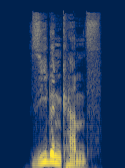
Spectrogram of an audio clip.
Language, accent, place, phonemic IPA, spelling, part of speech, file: German, Germany, Berlin, /ˈziːbn̩ˌkamp͡f/, Siebenkampf, noun, De-Siebenkampf.ogg
- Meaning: heptathlon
